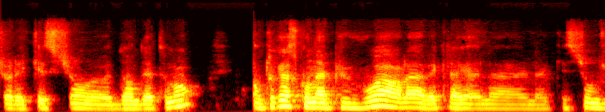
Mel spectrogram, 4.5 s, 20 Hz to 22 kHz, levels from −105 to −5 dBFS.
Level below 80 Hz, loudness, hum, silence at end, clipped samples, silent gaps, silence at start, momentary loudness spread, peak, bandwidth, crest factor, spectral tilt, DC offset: -58 dBFS; -21 LUFS; none; 0 s; under 0.1%; none; 0.05 s; 15 LU; -2 dBFS; 11 kHz; 18 dB; -8 dB/octave; under 0.1%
